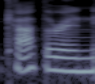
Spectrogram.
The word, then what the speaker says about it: Catharine: And I said this a few times, but my Catherine name is spelt differently.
